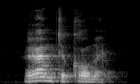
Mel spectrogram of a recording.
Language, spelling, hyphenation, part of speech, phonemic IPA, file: Dutch, ruimtekromme, ruim‧te‧krom‧me, noun, /ˈrœy̯m.təˌkrɔ.mə/, Nl-ruimtekromme.ogg
- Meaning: three-dimensional or any multidimensional line (including curves); a space curve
